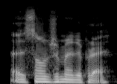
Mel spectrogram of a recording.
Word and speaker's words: Saint-Germain-des-Prés: It's in English you would think it would be Saint Germain des Prés if you take out the S's out of de and pré.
